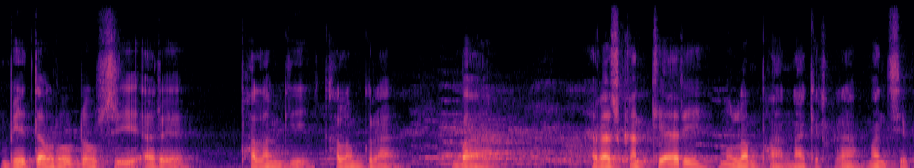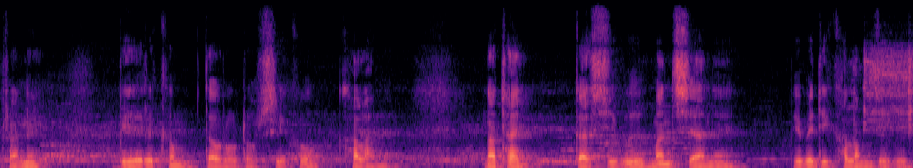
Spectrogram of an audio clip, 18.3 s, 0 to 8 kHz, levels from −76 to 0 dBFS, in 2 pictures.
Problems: background sounds at intervals, low volume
